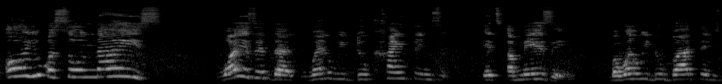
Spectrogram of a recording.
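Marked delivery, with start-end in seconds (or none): 0.1-1.6 higher, slow mock surprise; mock amazement. Speaker imitating people shocked by kindness, mock surprise. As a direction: stretch it out like a hammed-up shocked onlooker. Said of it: "It's like".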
